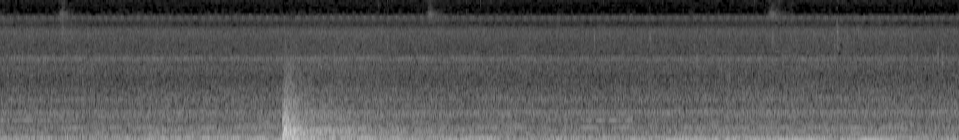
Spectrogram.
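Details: Quiet low rumble interrupted once by a single sharp knock, with no animal sounds.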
